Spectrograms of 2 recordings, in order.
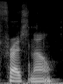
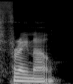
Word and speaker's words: Fresnel: So at first glance, I would say that's Fresnell, but it's his name. That's how you would pronounced his name. It's Frey now.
